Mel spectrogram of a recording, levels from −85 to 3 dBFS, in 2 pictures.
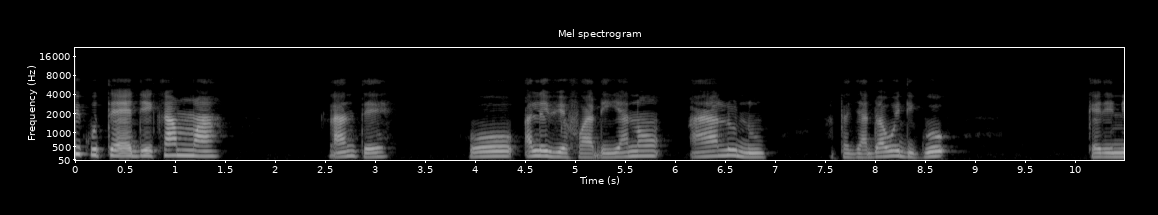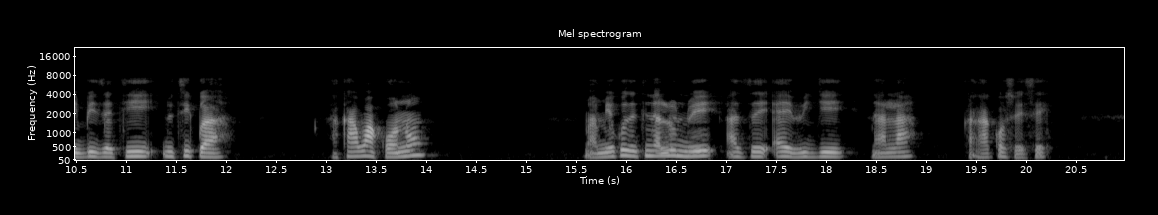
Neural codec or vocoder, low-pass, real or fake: none; 7.2 kHz; real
